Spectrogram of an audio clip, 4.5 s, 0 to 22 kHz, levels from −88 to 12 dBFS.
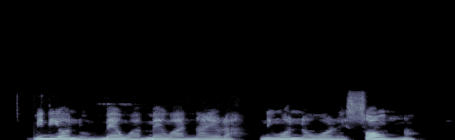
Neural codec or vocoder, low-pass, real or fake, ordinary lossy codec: none; none; real; none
